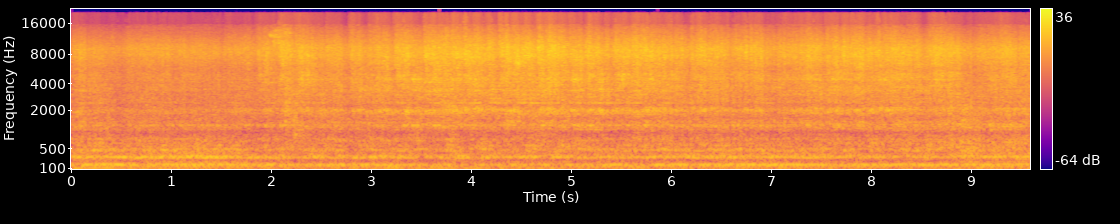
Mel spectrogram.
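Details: 1995 Chevy 4x4 with a brand-new freshly built motor, first fire-up after fitting new dual exhaust: loud, deep, steady exhaust rumble with a strong low throb and even running; sounds healthy.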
